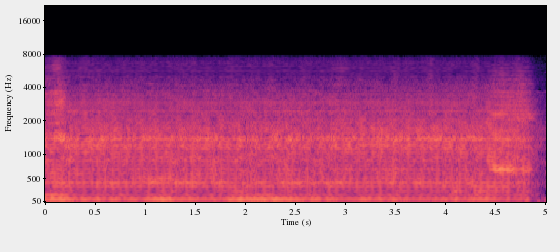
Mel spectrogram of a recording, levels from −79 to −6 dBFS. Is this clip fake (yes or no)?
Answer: yes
